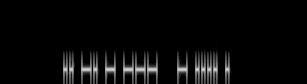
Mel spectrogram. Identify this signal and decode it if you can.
Morse code, heard as a keyed tone, about 40 wpm, 700 Hz. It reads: INTO THE
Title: Sets of 2 Words 40wpm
